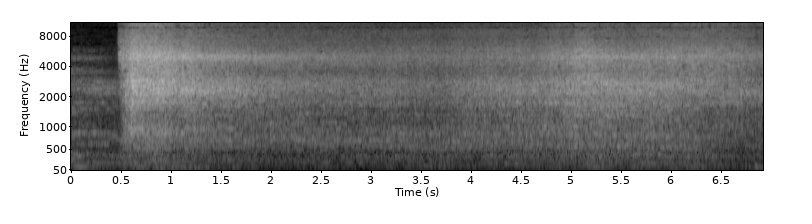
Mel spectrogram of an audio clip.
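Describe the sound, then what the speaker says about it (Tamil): A sudden loud hiss bursts in as oil hits a hot pan, settling into a steady, close sizzle that swells slightly again near the end. "பொரிக்க போகிறேன். பொரிக்கிறதுக்கு ஊற்றுறேன்."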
